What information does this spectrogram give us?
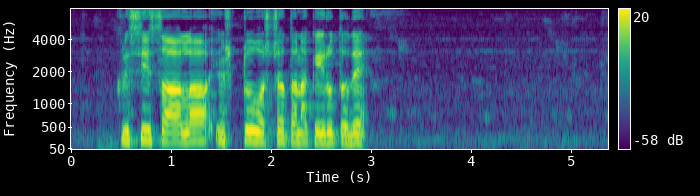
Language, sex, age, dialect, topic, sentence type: Kannada, male, 18-24, Coastal/Dakshin, banking, question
